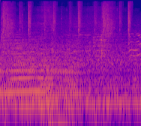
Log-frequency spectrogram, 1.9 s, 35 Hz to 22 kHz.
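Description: A 2021 Audi RS5 Sportback with quattro drive accelerates hard, its engine note loud and close as the revs climb, with light tire noise underneath.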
